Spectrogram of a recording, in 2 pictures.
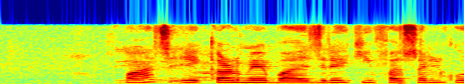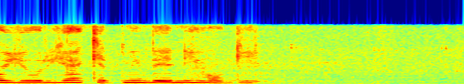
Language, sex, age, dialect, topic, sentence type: Hindi, female, 25-30, Marwari Dhudhari, agriculture, question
